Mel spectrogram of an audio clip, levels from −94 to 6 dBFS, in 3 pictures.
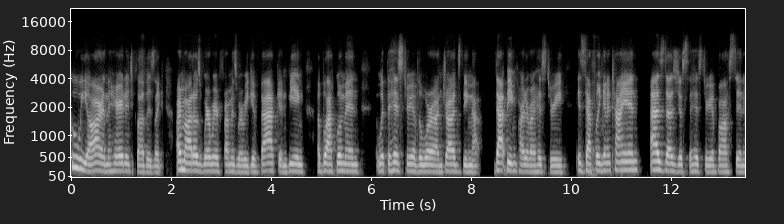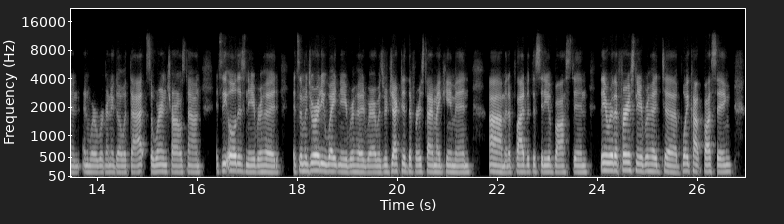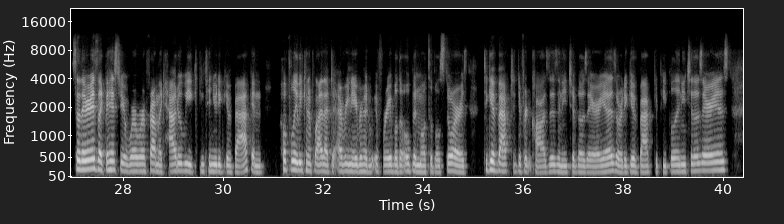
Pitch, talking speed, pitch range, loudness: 160 Hz, 235 wpm, 150-175 Hz, -23 LUFS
